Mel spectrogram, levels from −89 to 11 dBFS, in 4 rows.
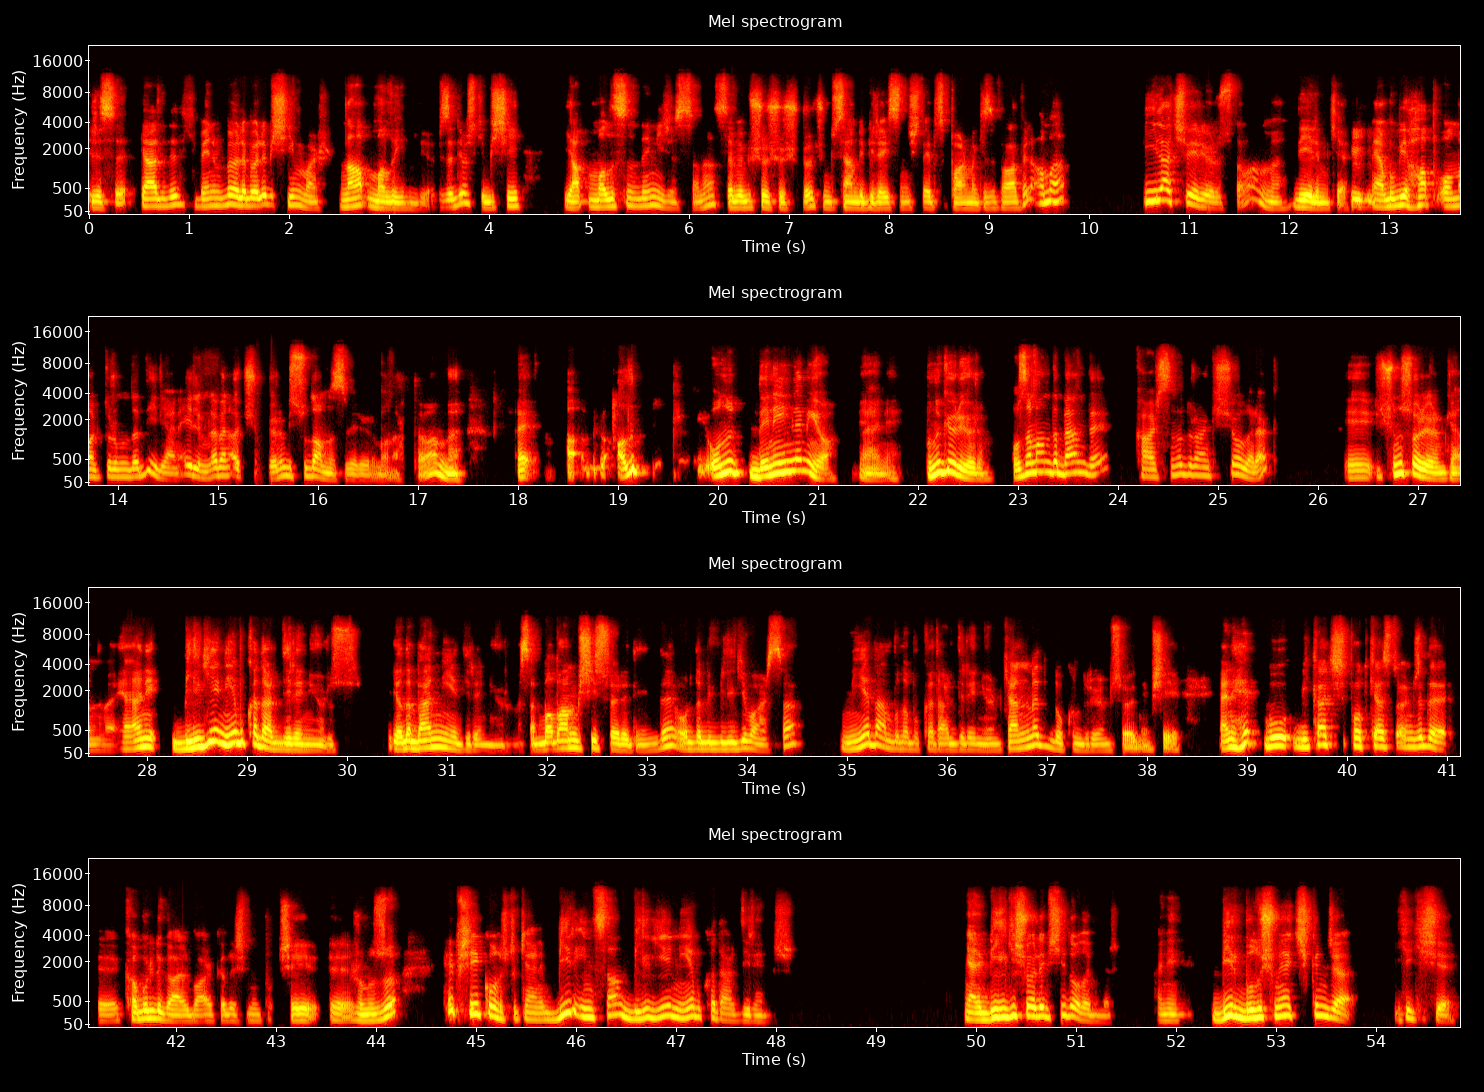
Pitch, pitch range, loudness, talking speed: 135 Hz, 110-175 Hz, -17 LUFS, 165 wpm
